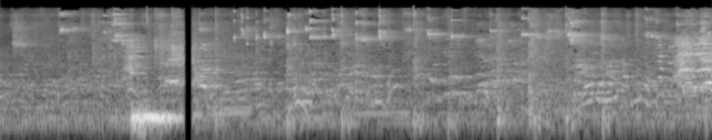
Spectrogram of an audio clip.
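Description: A basketball bouncing on a painted concrete court as it is dribbled, amid people talking and calling out. About two seconds in there is a brief loud low sound, cut off by a short dropout.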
